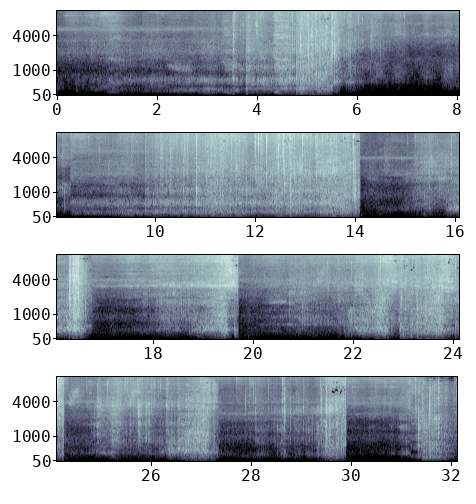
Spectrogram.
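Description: Mountain bikes rolling past one after another on dirt singletrack. Each pass is a rush of tyre noise that swells as the bike nears, several cut off suddenly. About halfway through comes one sharp, loud knock as a bike rides over a wooden boardwalk.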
